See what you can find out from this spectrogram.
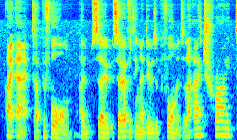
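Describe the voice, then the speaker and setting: With a British accent, a man speaks at a medium pitch and sounds somewhat breathy. His pitch moves up and down in an ordinary way. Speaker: former teacher. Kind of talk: casual chat. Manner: halting.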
